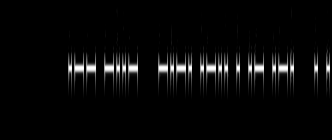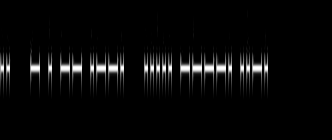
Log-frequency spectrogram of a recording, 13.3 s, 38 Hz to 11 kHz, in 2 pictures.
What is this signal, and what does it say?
Morse code, heard as a keyed tone, about 20 wpm, 700 Hz. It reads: WX CLEAR ES TEMP 59F
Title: K1USN SST QSO Practice 20wpm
